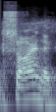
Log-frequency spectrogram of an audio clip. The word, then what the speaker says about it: Sinek: Simon Sinek. I've been reading him. Am I pronouncing his last name right?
